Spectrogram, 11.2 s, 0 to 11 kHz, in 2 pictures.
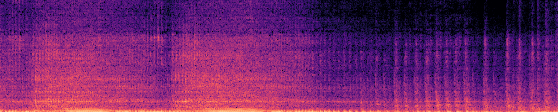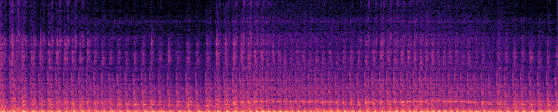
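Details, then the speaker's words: Bajaj 205cc engine rebuilt with new head, bore and shaft: light, quick tappet ticking over a steady low idle, appearing once warm; nothing found on checks, fault suspected in the new cylinder head. "ಏನು sound ಬರುತ್ತಂದರೆ ಇಲ್ಲಿ ಟಾಪಿಟ್ sound ಬರುತ್ತೆ. ಏನು ಮಾಡಿದ್ರೆ ನಿಂತ್ಕೊಳೋ chance ಇಲ್ಲ."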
